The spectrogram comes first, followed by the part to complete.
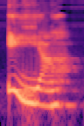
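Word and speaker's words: hija: Iya, the akka is in the beginning, so it's silent.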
